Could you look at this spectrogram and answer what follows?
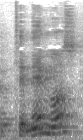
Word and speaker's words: tenemos: So tenemos, we notice that this vowel is also no longer stressed, right? Tienes, tiene, tenemos, the stress falls here, that second to last syllable.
